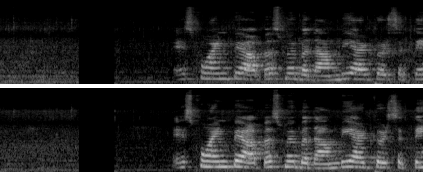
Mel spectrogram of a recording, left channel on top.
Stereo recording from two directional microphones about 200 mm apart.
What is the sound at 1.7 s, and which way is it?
Speech, 45° right (ahead or behind).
